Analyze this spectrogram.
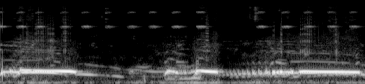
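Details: Red-eyed dove cooing as a lure meant to draw replies from other doves: a steady held note sliding down, a brief break, then a throbbing onset leading into another long, even coo.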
